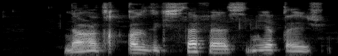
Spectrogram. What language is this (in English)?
Kabyle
